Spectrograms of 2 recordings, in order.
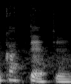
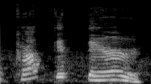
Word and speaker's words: cateter: Não é vai inserir um catéter, vai inserir um cateter. Essa é a pronúncia.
